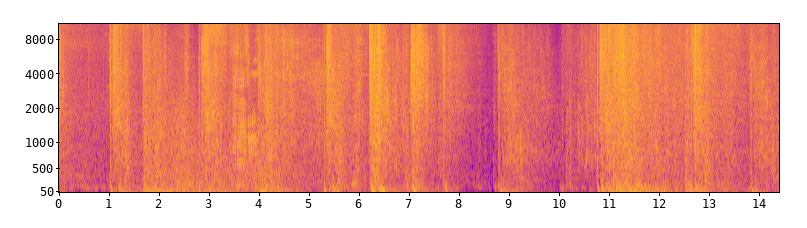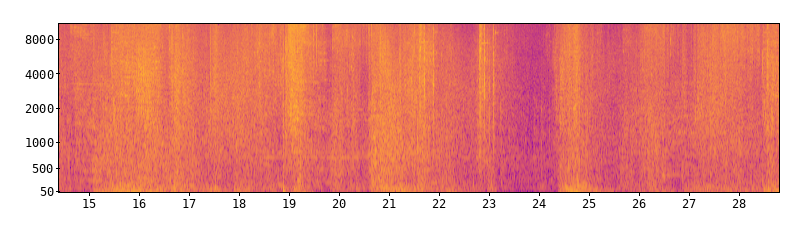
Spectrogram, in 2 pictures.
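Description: Energy blasts crackle and explode.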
